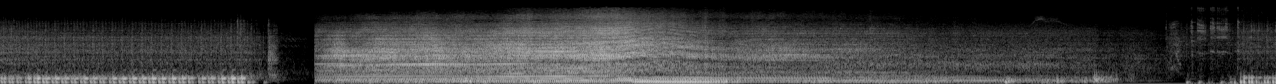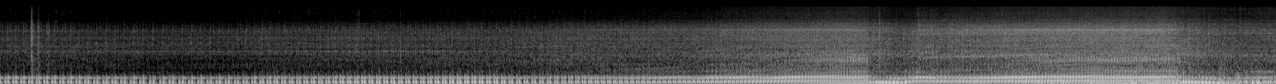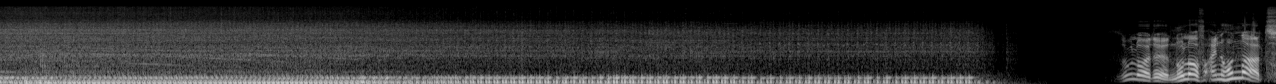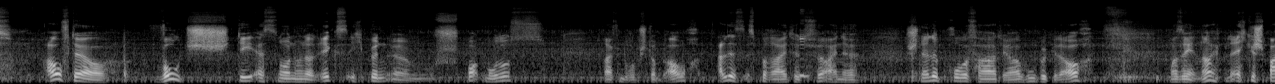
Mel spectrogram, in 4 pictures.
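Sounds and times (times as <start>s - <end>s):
motorcycle engine accelerating: 0.0s - 35.7s.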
